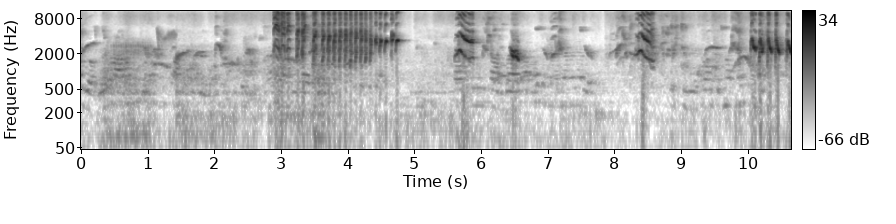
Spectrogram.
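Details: Green leafbird singing a lure song meant to draw other birds into singing: varied warbled phrases with a loud, fast, rattling trill, sharp rising whistles and chattering bursts separated by brief pauses, closing with another quick pulsed trill.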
